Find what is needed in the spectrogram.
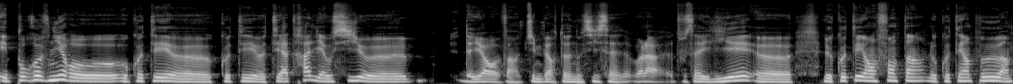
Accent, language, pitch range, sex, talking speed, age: French, French, 130-165 Hz, male, 195 wpm, 20-39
